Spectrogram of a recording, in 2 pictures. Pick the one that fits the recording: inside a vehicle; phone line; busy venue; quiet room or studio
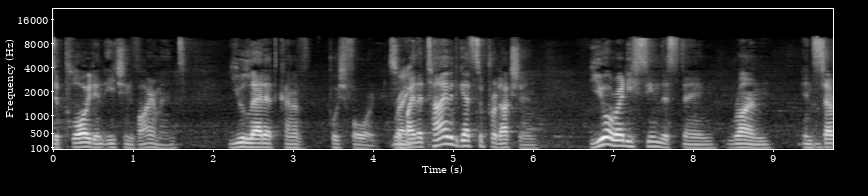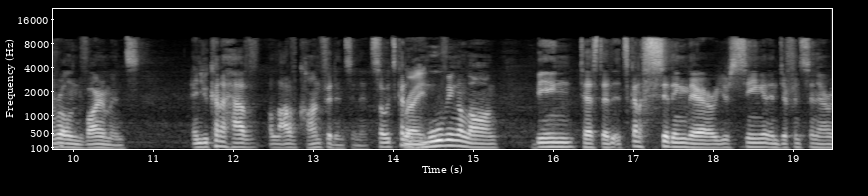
busy venue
